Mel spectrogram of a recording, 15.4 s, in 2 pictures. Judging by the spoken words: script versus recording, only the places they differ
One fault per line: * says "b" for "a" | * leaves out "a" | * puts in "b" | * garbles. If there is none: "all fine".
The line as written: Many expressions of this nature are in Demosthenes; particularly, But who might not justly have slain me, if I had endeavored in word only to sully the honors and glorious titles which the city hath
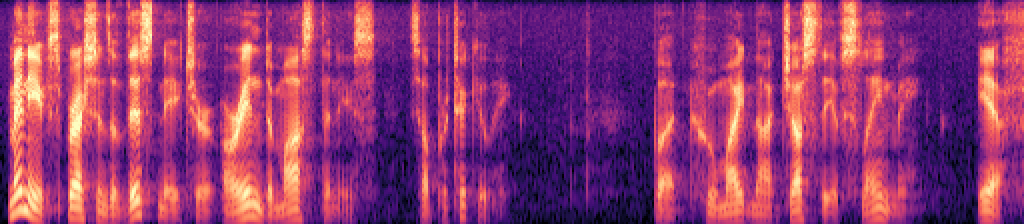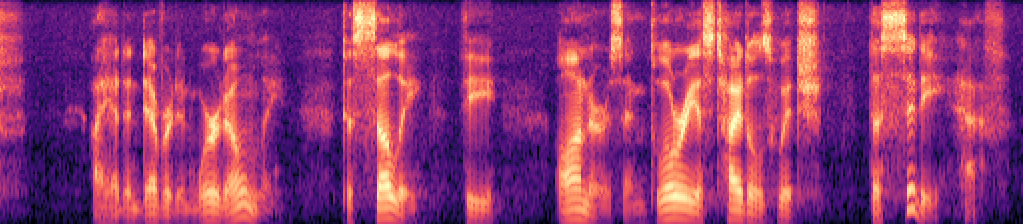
* puts in "self"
